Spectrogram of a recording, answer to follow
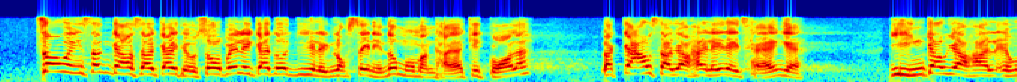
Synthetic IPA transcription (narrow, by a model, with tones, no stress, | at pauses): t͡sɐ˥wjɪ˨˧ŋsɐ˥ŋkaː˧ws̬ɐ˨wkɐ˧jt̪ʰi˨˩wso˧wpe˨˥le˨˧jka˧t̪o˧wjiː˨lɪ˨˩ŋlʊ˨k̚se˧jliː˨˩nt̪wmo˨˧wmɐ˨nt̪ʰɐ˨˩jaː˧ki˧t̚kʷɔː˨˥lɛː˥laː˨˩kaː˧wsɐ˨wjɐ˨wɦɐ˨le˨˧jt̪e˨jt͡sʰɛː˨˥ŋkɛ˧ | jiː˨˩nkɐ˧wjɐ˨wɦɐ˨˩j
